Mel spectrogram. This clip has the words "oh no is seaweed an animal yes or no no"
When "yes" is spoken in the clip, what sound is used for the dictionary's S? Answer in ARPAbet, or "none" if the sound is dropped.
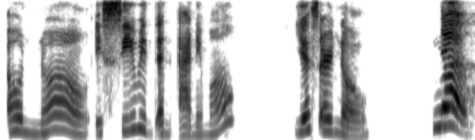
S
